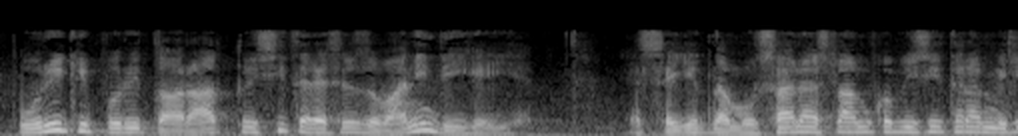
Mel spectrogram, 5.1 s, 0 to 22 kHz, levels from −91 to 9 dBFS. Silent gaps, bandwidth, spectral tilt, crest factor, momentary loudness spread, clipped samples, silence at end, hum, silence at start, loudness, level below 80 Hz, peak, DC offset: none; 8.8 kHz; -7.5 dB/octave; 14 dB; 9 LU; under 0.1%; 0 s; none; 0.05 s; -25 LUFS; -48 dBFS; -10 dBFS; under 0.1%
